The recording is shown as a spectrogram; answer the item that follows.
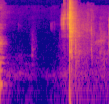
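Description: Wheeled glass nipper snapping a corner off a square of mosaic glass: one sharp crack about one and a half seconds in.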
